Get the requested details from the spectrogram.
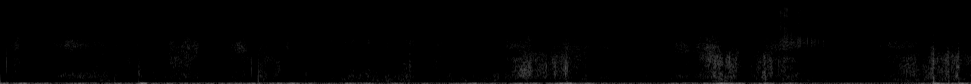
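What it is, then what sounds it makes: Leather tablet case being scratched. Fingers scratch and rub the pebbled cover and spine crease of a purple leather folio tablet case lying flat. The result is a quiet, continuous dry scratching and rustling texture, with brighter bursts of friction over a steady low hum.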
